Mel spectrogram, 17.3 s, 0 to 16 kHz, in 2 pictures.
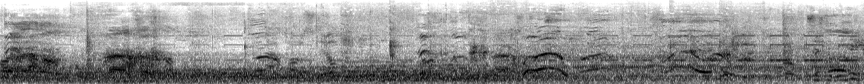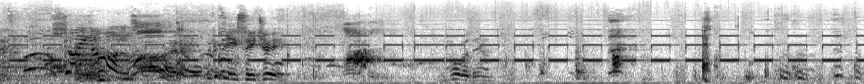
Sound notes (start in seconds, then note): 0.0 student gurgling; 4.0 student gurgling; 11.5 ECG beeping; 14.7 ECG beeping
